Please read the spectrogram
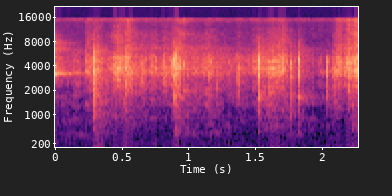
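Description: Scouring sponge scrubbing inside the opened housing of an old bench sander: a dry rasping rub with a few light clicks as it knocks against the metal frame and motor parts.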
